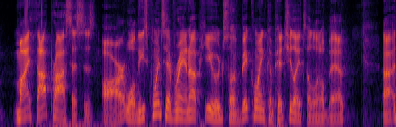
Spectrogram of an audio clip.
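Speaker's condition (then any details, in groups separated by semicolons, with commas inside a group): No condition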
